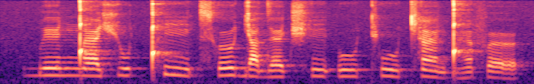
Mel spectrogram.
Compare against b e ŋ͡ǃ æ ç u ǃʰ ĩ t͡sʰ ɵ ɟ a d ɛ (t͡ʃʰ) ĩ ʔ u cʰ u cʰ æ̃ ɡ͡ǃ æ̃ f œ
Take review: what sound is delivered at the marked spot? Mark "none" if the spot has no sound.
t͡ʃʰ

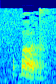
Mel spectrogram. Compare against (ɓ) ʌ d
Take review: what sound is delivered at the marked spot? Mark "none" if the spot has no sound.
ɓ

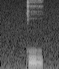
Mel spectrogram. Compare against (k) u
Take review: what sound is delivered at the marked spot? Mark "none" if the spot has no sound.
k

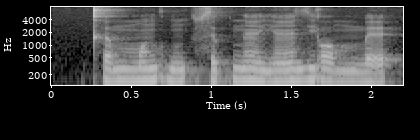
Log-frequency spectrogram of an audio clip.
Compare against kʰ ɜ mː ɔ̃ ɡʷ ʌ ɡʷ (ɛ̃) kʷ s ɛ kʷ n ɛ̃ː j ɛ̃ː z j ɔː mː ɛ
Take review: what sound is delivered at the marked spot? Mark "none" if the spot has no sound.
ɛ̃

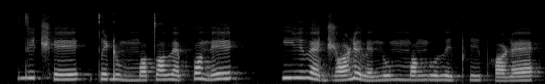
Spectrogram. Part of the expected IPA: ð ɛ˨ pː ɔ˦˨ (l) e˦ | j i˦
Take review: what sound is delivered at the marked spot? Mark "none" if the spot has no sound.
n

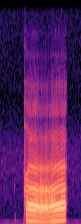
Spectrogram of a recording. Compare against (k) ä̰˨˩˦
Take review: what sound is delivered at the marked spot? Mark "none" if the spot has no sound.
k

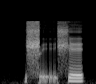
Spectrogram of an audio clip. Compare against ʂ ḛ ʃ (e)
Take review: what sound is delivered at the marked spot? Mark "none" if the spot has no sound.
e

